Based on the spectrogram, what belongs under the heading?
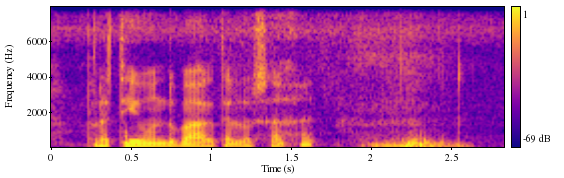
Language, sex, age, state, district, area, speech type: Kannada, male, 18-30, Karnataka, Chamarajanagar, rural, spontaneous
